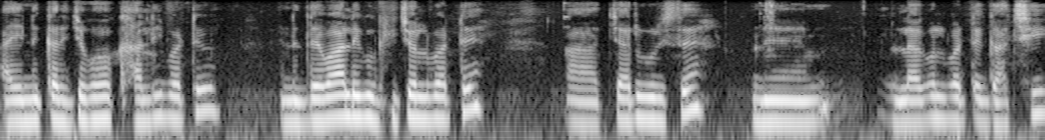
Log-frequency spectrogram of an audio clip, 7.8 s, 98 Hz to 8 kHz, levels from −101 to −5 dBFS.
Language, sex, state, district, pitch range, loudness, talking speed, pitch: Bhojpuri, female, Bihar, Muzaffarpur, 170-195 Hz, -19 LUFS, 140 wpm, 185 Hz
